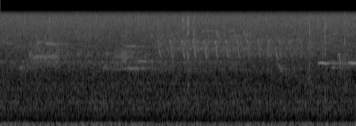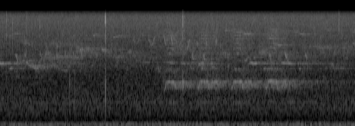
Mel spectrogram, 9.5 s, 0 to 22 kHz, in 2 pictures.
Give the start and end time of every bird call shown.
0.1s-0.9s: Red-winged Blackbird (Agelaius phoeniceus)
1.3s-2.1s: Wood Thrush (Hylocichla mustelina)
1.8s-3.9s: Swamp Sparrow (Melospiza georgiana)
4.1s-5.9s: Baltimore Oriole (Icterus galbula)
5.6s-6.4s: Red-winged Blackbird (Agelaius phoeniceus)
6.2s-8.0s: Yellow Warbler (Setophaga petechia)
6.9s-8.9s: American Crow (Corvus brachyrhynchos)
7.9s-8.9s: Baltimore Oriole (Icterus galbula)

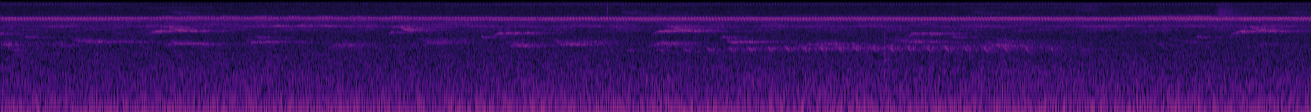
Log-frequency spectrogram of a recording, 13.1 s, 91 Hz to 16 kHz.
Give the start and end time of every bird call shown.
0.0s-13.1s: Hauxwell's Thrush (Turdus hauxwelli)
0.0s-13.1s: Piratic Flycatcher (Legatus leucophaius)
6.4s-10.7s: Buff-throated Woodcreeper (Xiphorhynchus guttatus)

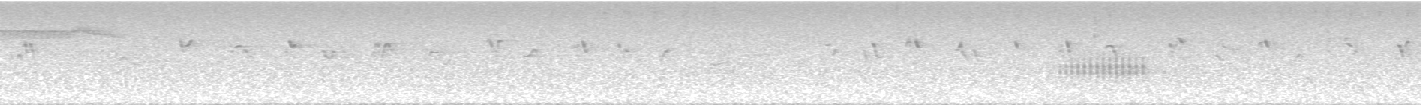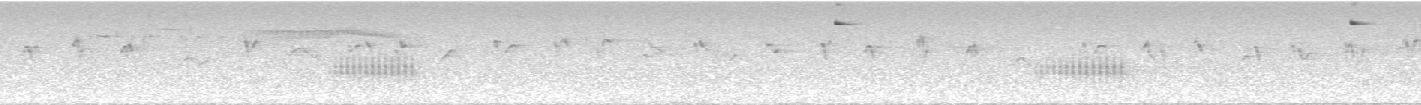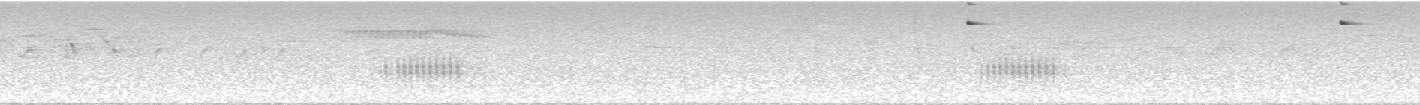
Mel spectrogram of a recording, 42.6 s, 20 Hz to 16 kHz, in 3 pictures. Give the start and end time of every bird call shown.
0.0s-1.9s: Orange-crowned Warbler (Leiothlypis celata)
0.0s-7.3s: Black-headed Grosbeak (Pheucticus melanocephalus)
8.1s-31.3s: Black-headed Grosbeak (Pheucticus melanocephalus)
10.4s-12.5s: Northern Flicker (Colaptes auratus)
15.8s-19.0s: Orange-crowned Warbler (Leiothlypis celata)
16.8s-18.9s: Northern Flicker (Colaptes auratus)
22.0s-23.6s: Pacific-slope Flycatcher (Empidonax difficilis)
23.8s-26.2s: Northern Flicker (Colaptes auratus)
27.2s-28.4s: Pacific-slope Flycatcher (Empidonax difficilis)
31.5s-33.8s: Northern Flicker (Colaptes auratus)
31.6s-33.9s: Orange-crowned Warbler (Leiothlypis celata)
37.5s-38.8s: Pacific-slope Flycatcher (Empidonax difficilis)
37.6s-39.5s: Northern Flicker (Colaptes auratus)
41.1s-42.6s: Pacific-slope Flycatcher (Empidonax difficilis)

